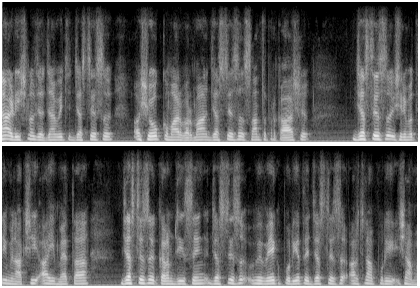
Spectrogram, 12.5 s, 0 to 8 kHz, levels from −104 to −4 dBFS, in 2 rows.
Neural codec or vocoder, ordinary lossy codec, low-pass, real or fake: none; Opus, 32 kbps; 7.2 kHz; real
